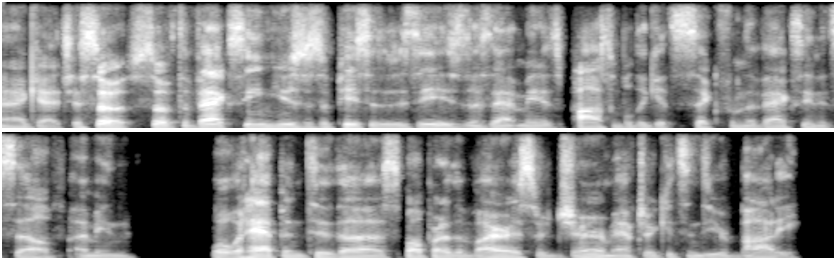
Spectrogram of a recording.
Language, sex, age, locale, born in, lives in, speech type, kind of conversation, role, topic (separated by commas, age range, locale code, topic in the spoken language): English, male, 50-54, en-US, United States, United States, read, expert-assistant, asker, How do vaccines protect people from diseases?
